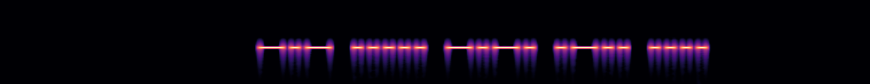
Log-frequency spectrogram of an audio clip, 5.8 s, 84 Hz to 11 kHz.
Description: Morse code, heard as a keyed tone, about 21 wpm, 700 Hz. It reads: K5CLH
